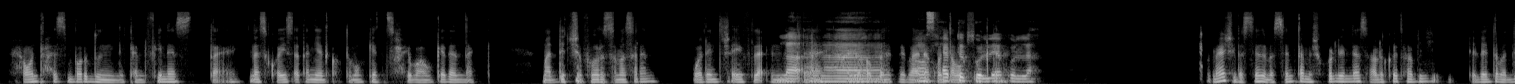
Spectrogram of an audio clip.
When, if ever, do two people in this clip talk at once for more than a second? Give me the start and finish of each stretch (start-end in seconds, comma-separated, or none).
7.8-10.1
